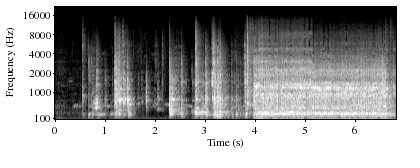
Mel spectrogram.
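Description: Hard plastic clicks and knocks as a food processor's lid and feed tube are fitted back on. About four seconds in, the food processor's motor starts, its blade grinding roasted sunflower seeds that are turning into seed butter with a loud, steady whir, and it stops suddenly at the very end.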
